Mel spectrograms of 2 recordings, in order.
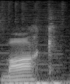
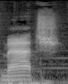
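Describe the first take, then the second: First: The word ends with a k sound. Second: The word ends with a tch sound. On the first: The speaker calls it right. "it's pronounced Mach" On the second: The speaker calls it wrong. "It's not pronounced match"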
